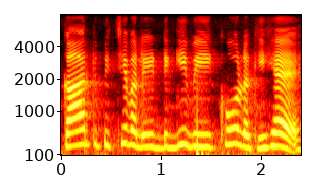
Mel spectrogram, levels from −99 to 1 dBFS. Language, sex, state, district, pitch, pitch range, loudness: Hindi, female, Punjab, Fazilka, 280 Hz, 255-305 Hz, -17 LUFS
